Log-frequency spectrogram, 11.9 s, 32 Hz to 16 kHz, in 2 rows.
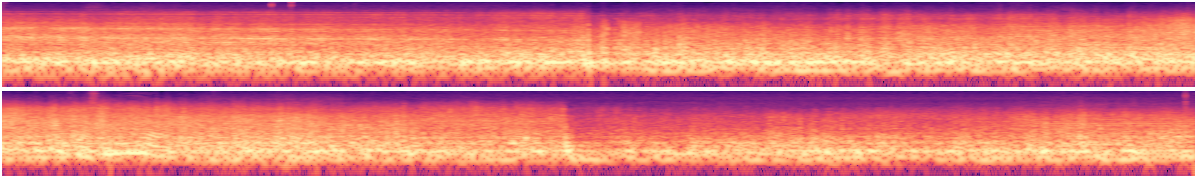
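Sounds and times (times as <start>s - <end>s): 
airplane engine roaring on departure: 0.0s - 11.9s.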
